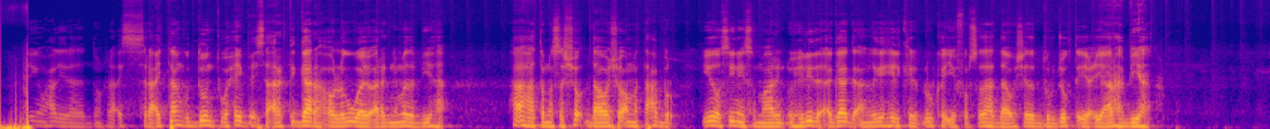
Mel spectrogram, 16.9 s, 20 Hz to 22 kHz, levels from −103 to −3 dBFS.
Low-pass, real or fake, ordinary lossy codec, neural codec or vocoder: none; real; none; none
